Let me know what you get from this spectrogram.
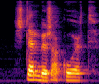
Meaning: electoral agreement among political parties about a policy or a few related policies
- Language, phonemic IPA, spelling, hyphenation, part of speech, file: Dutch, /ˈstɛm.bʏs.ɑˌkoːrt/, stembusakkoord, stem‧bus‧ak‧koord, noun, Nl-stembusakkoord.ogg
